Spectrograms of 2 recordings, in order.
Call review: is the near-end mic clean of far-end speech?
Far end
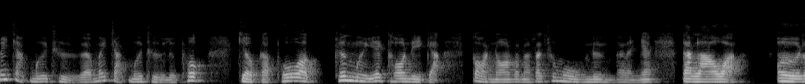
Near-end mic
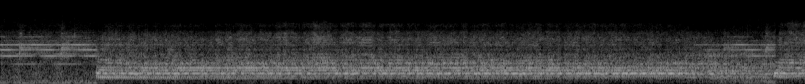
Yes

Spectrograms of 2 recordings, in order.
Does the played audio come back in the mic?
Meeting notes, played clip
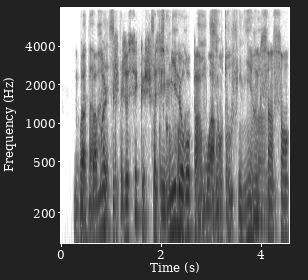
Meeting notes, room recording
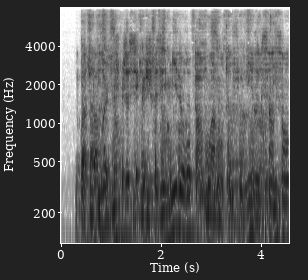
Yes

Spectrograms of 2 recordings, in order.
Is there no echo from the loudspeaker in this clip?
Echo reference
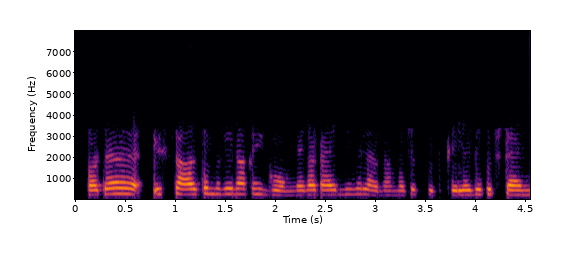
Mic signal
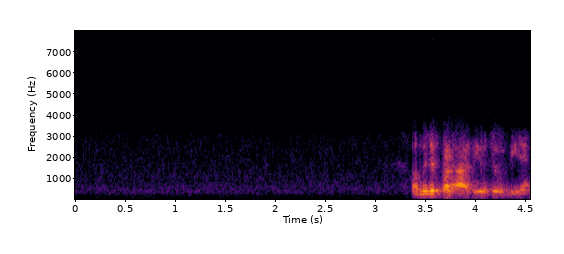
Yes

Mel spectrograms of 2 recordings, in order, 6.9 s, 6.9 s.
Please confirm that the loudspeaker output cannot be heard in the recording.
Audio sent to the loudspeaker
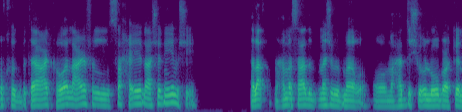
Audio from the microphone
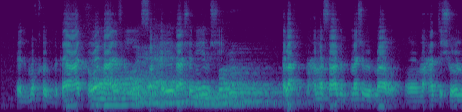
No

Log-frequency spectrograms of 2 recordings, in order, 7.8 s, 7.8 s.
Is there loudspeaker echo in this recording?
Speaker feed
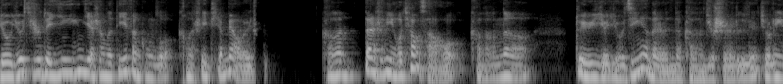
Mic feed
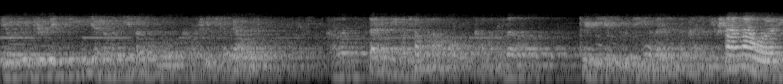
Yes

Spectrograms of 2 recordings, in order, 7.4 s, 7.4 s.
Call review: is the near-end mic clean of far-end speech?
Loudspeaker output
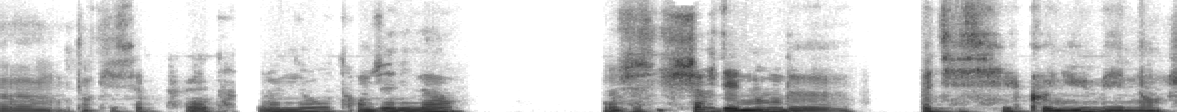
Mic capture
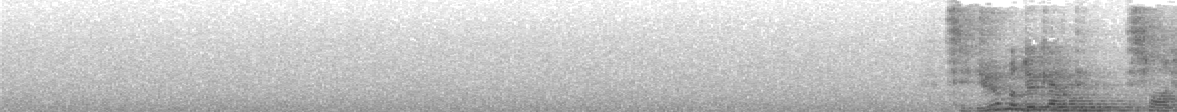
Yes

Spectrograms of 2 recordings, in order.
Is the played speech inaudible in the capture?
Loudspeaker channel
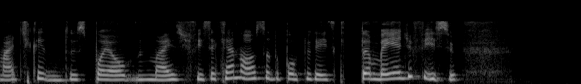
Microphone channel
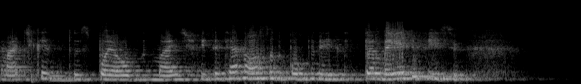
No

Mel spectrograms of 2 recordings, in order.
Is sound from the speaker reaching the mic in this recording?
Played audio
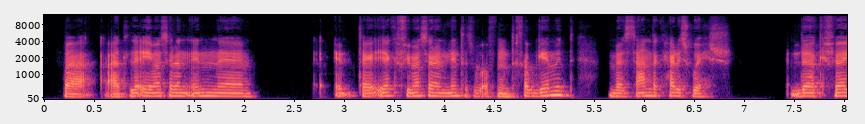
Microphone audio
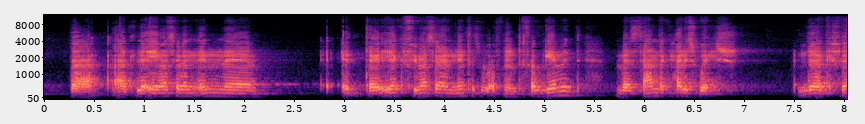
Yes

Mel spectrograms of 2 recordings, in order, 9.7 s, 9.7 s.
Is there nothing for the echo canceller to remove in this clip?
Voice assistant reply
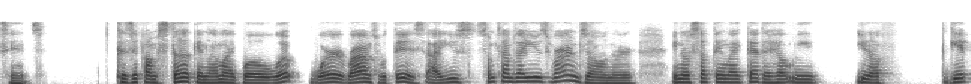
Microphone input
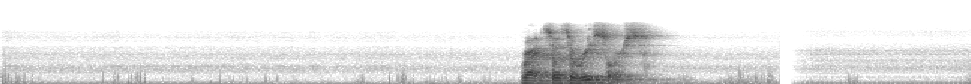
Yes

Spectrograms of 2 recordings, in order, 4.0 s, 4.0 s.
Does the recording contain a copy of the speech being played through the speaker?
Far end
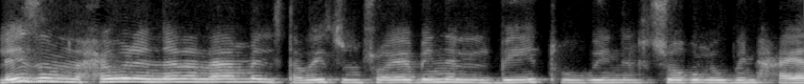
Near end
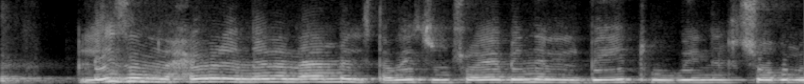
Yes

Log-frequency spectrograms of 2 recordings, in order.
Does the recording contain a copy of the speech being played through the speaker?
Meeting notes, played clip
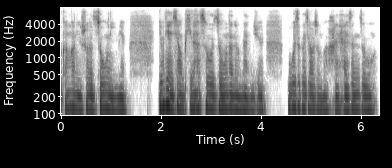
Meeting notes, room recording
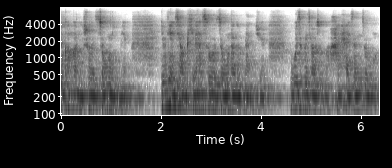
Yes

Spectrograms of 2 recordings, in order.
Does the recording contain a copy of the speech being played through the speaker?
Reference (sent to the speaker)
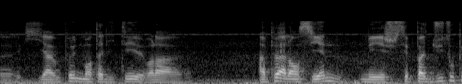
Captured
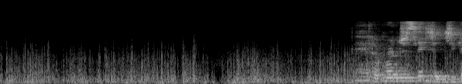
No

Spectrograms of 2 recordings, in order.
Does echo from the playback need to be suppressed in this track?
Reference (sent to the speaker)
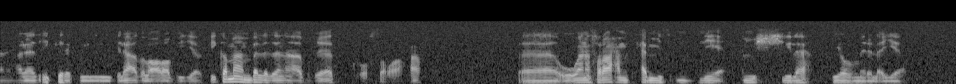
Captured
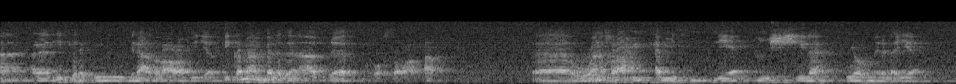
Yes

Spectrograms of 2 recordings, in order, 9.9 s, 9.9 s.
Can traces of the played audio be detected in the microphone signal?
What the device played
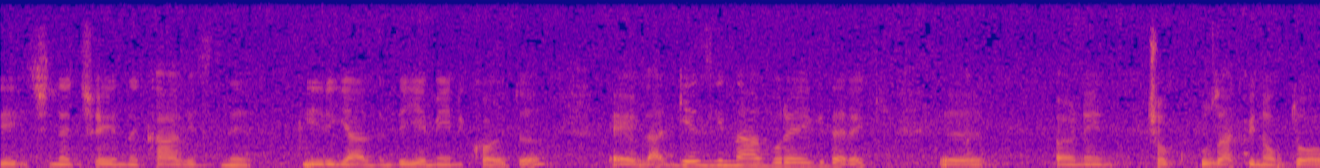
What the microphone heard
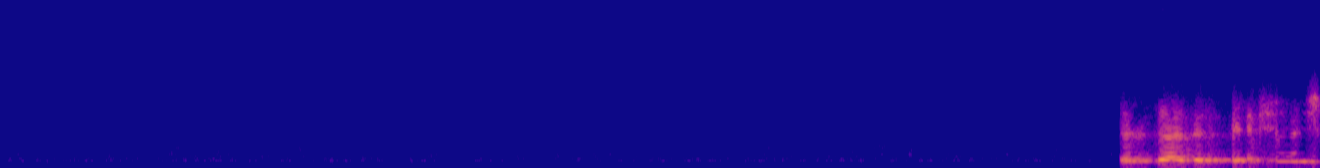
No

